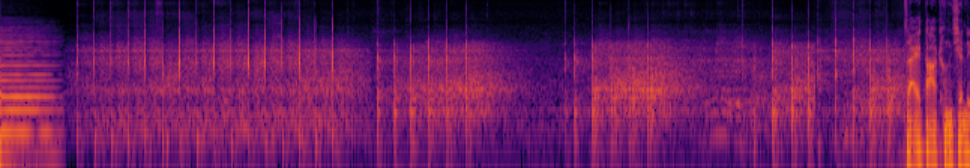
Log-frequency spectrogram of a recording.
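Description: A mallet taps a carving chisel into wood in quick, even knocks.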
